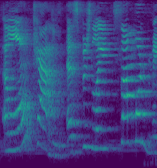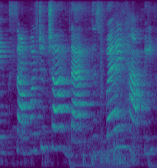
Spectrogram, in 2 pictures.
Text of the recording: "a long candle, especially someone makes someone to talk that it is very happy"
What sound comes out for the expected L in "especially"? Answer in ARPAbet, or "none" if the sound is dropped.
L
